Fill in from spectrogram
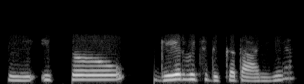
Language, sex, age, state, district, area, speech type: Punjabi, female, 30-45, Punjab, Fazilka, rural, conversation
